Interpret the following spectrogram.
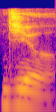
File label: "rier3", taiwanese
